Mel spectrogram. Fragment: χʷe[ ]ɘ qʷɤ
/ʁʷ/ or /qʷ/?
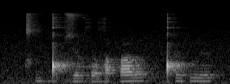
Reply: ʁʷ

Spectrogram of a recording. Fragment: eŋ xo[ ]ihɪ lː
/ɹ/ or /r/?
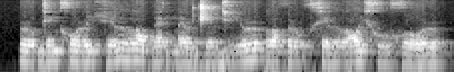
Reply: ɹ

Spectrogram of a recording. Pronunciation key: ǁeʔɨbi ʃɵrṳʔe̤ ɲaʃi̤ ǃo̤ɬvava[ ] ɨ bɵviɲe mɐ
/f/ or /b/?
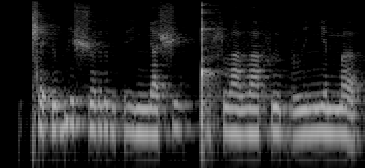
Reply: f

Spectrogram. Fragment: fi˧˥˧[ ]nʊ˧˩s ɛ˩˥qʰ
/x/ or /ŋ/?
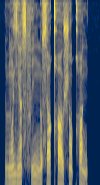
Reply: ŋ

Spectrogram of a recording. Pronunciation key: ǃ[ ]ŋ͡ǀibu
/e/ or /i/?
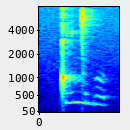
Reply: i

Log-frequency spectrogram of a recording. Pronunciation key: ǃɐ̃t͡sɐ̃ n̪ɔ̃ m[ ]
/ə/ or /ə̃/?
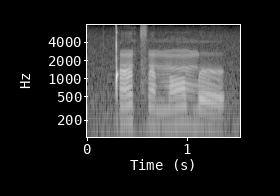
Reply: ə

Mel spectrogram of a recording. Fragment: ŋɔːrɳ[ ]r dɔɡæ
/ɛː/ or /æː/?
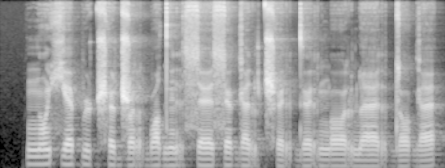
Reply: æː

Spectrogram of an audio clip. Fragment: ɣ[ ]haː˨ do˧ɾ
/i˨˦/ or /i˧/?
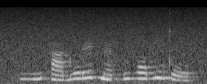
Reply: i˨˦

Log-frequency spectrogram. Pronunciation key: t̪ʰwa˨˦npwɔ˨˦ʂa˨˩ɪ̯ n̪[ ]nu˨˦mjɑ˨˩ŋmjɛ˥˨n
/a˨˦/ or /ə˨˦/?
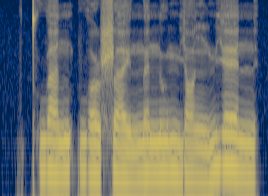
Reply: ə˨˦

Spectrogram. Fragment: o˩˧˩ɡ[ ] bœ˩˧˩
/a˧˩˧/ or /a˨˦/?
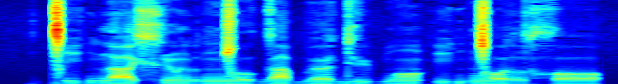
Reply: a˨˦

